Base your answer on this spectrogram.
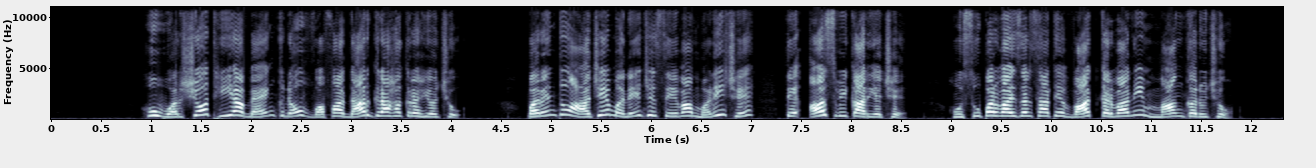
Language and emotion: Gujarati, angry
